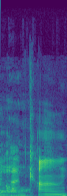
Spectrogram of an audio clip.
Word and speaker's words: 한강: 네, 한캥이라고 발음을 하네요. 네, 한강. 네. 고쳐줘야 되는데 한강이라고 강이라고, 말이죠.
